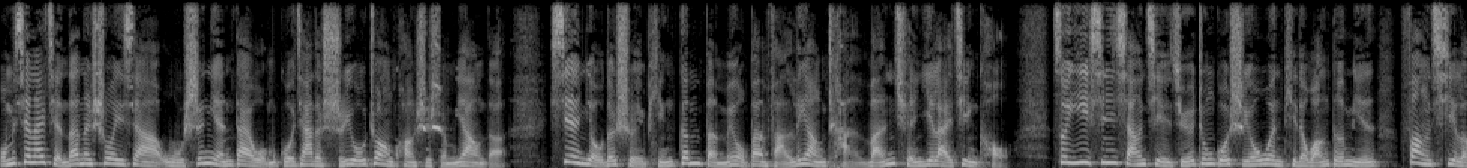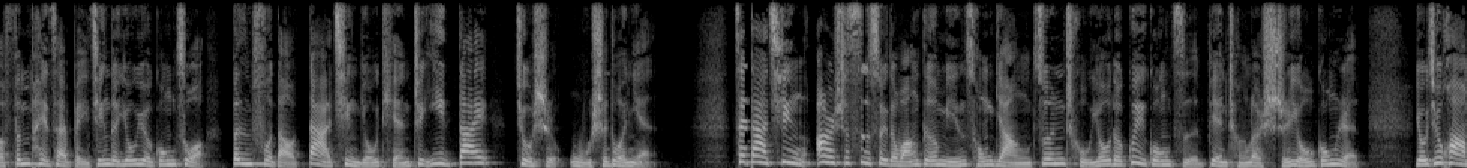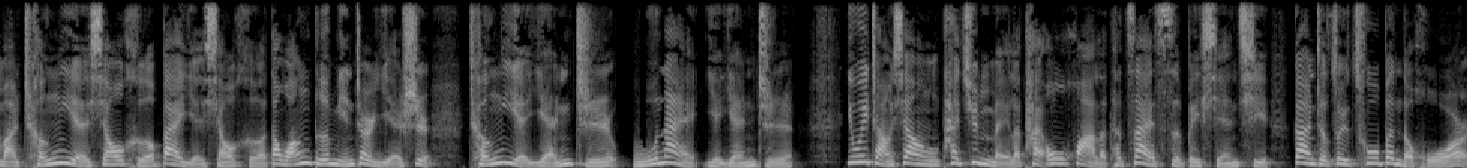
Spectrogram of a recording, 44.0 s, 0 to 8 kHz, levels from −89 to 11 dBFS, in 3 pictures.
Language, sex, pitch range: Chinese, female, 155-240 Hz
